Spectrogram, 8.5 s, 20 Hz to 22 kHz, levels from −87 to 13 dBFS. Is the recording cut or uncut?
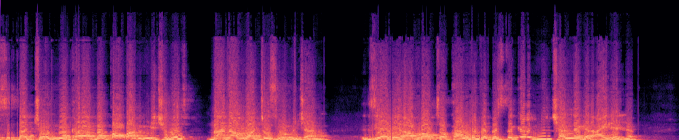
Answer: uncut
